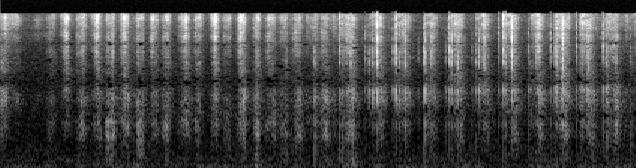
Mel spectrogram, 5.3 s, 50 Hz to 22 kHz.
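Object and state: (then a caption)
Bar of soap scratched with nails. Long painted nails scratch a small round solid white soap bar held in one hand, making fast, repeated dry scraping strokes. The bursts are bright and raspy, with about 21 quick strokes across the clip and very little low-end weight.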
